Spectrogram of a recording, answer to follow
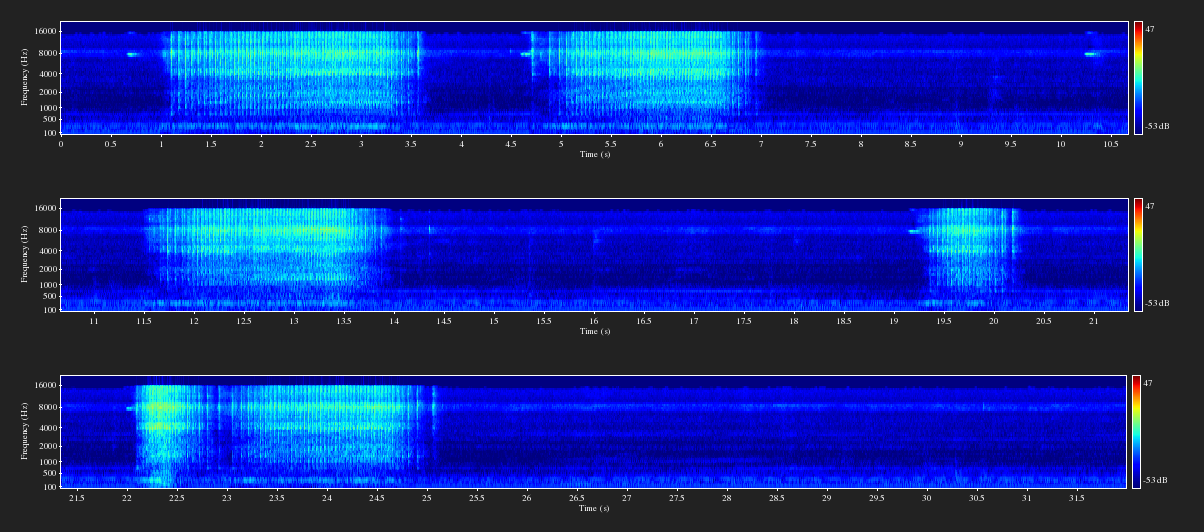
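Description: Industrial overlock machine (serger) stitching in six short runs of one to three seconds each, stopping and starting as the fabric is guided. A steady low motor hum carries on between the runs.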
